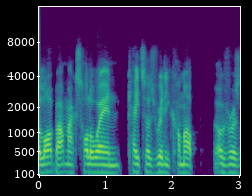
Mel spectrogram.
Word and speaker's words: Kattar: It's Max Holloway against Calvin Kattar, or Kattar, whatever. It's Kattar, isn't it? That's the way they pronounce it.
